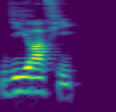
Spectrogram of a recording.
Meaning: digraphia
- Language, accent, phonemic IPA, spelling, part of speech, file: French, France, /di.ɡʁa.fi/, digraphie, noun, LL-Q150 (fra)-digraphie.wav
